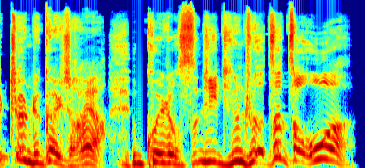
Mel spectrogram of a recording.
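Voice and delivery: high, panicky urging to escape; urgent shouting. A narrator's reading. Robber urging his accomplice to get off the bus, urgent. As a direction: push your partner to move, pitch soaring.

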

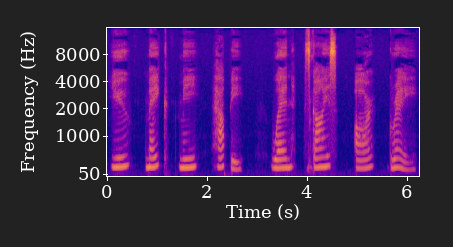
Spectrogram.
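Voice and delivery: very slow, word by word; slow reading. Shown as a demonstration. Teacher reading slowly for students, slow and clear. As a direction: read it slowly for learners. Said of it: "好，慢慢来读。".

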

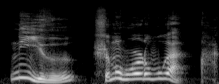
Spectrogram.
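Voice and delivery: a hammed-up angry uncle, voice jumping up; mock angry uncle. Uncle complains about nephews. (叔叔半开玩笑地气愤抱怨)

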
